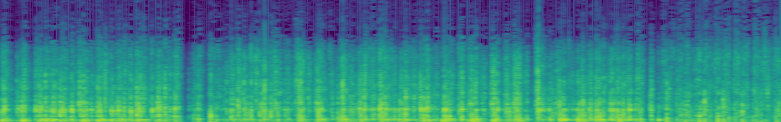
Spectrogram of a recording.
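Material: Plastic.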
